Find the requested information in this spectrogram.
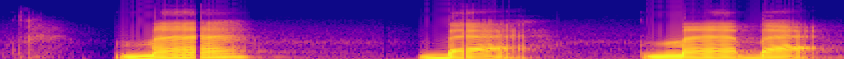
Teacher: Mim makhrajnya sama huruf ba sama-sama dari asyafatain, dari bibir. Ma ba. Mim dengan ba sama makhrajnya asyafatain.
